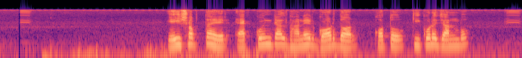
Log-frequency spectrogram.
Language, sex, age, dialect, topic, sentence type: Bengali, male, 25-30, Standard Colloquial, agriculture, question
